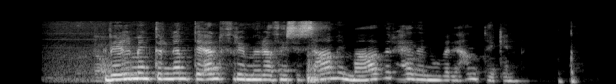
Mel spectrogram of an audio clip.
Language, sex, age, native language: Icelandic, female, 40-49, Icelandic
